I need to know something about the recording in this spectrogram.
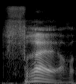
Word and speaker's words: frère: E accent grave, the R is at the end of a syllable. Frère, same thing.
